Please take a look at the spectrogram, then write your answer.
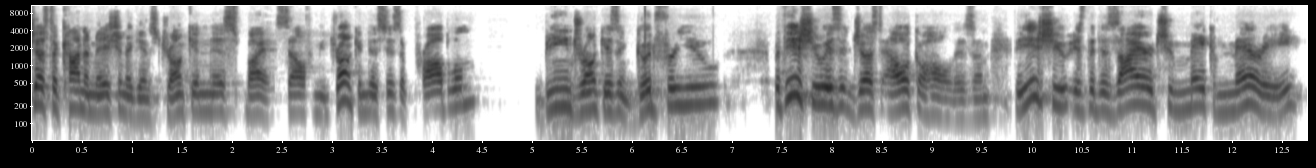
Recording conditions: large echoing room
